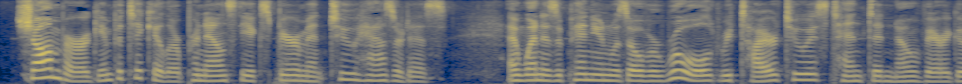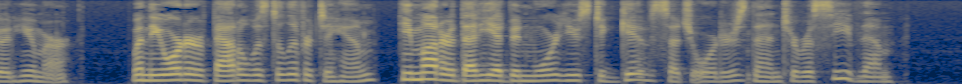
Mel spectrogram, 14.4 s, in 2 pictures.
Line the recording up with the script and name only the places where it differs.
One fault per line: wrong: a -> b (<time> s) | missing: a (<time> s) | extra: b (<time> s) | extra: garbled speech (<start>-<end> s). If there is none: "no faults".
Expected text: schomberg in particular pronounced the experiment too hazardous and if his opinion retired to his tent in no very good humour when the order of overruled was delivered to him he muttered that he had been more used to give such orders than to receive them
wrong: if -> when (3.9 s)
extra: was overruled (4.6 s)
wrong: overruled -> battle (8.8 s)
